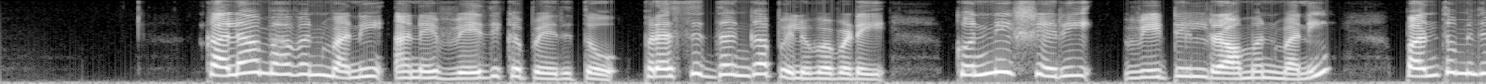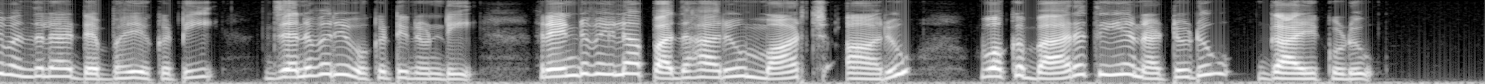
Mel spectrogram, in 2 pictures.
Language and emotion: Telugu, neutral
